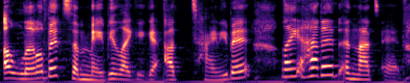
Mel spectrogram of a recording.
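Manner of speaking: hammed-up Valley Girl explaining to chat. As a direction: lay the Valley Girl talk on thick. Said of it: "So I talk like a Valley Girl".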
